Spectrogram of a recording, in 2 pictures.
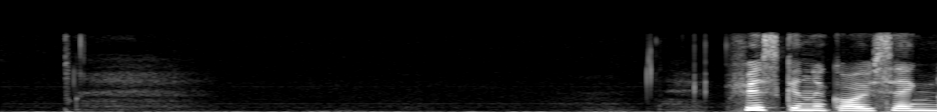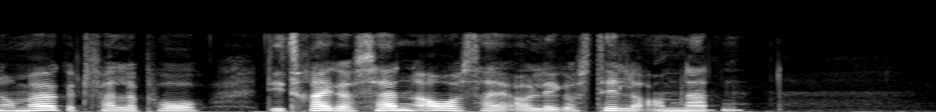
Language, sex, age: Danish, female, 32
